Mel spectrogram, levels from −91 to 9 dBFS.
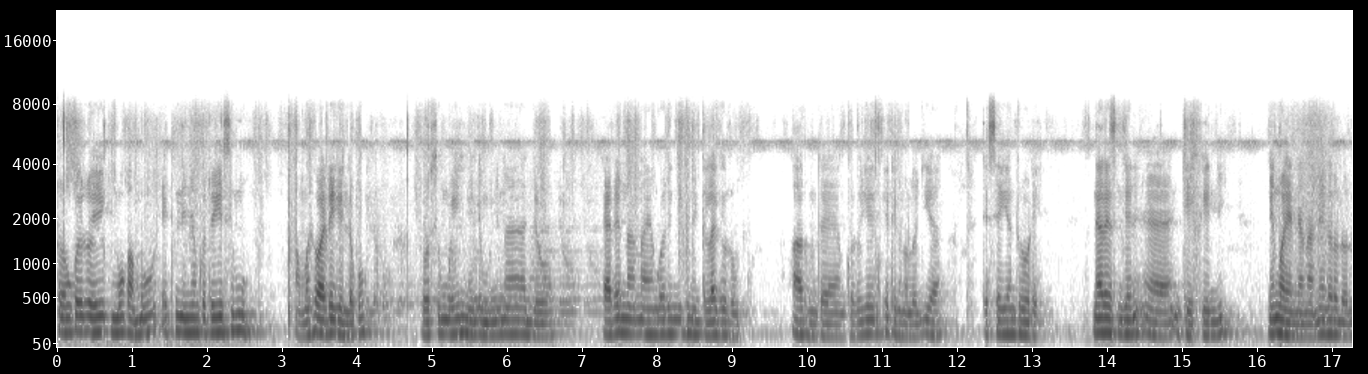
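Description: From 4.1 s to 7.43 s the speech comes back at itself as a thin, ringing repeat roughly a third of a second behind, at most about 15 dB below the direct speech. This is feedback echo between two devices: two devices in the same room are on the call, and one plays out what the other's microphone sent. That microphone picks the playback up and sends it again, and neither echo canceller removes it, because each only cancels its own device's output.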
